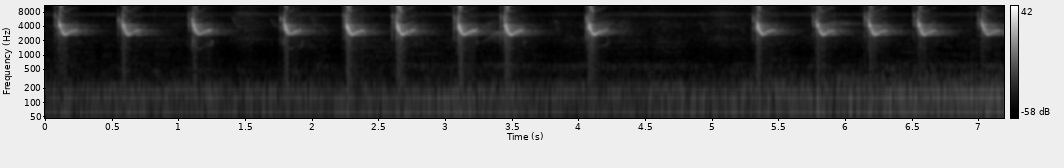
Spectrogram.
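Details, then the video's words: Prinia pairing in the wild: roughly sixteen bright, high chirps, each a quick downward flick, in an uneven series broken by a pause of about a second. "prenjak lumut jodohan alam"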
